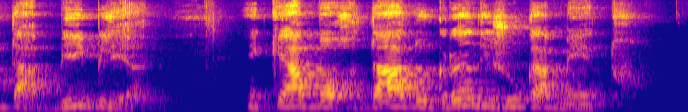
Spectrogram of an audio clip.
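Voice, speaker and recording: Audible room echo surrounds a man speaking at a high pitch and a moderate pace. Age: 60s. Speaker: political commentator. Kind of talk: political opinion monologue.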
